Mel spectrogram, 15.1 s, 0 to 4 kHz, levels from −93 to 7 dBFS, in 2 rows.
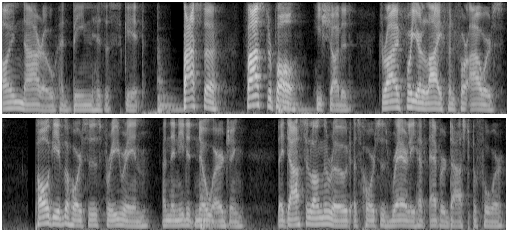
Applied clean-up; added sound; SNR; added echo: none; Bowed string instrument; 13 dB; none.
